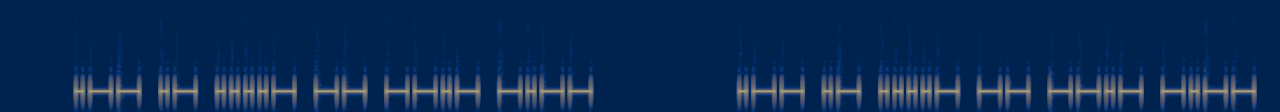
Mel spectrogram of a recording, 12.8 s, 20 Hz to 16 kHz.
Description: Morse code, heard as a keyed tone, about 17 wpm, 700 Hz. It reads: WA4MQY WA4MQY
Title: USA Call Signs - 6 Characters - Repeated 3x - 17wpm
